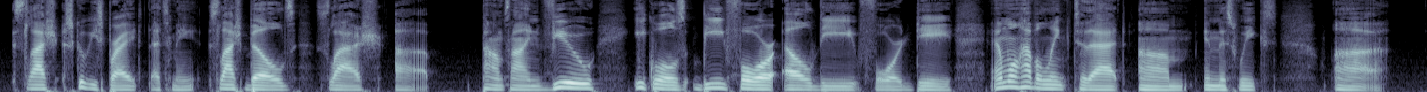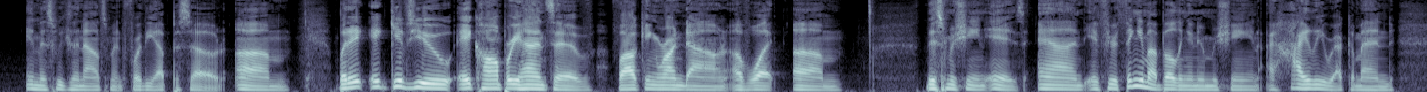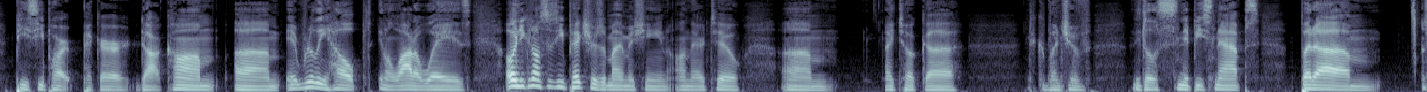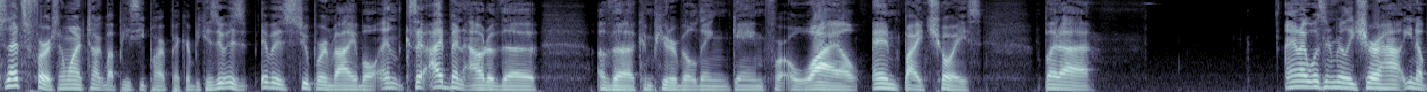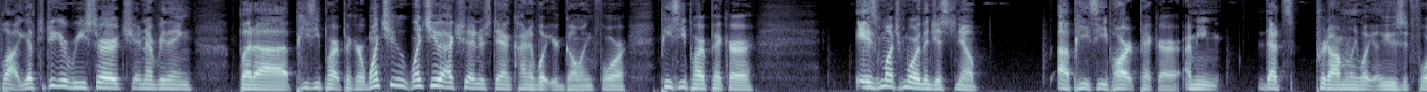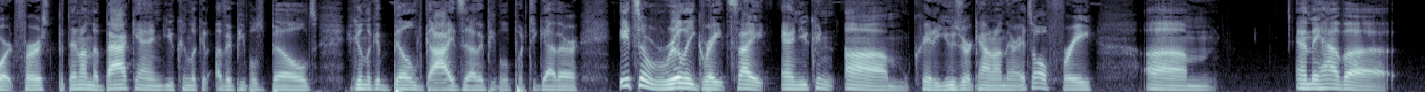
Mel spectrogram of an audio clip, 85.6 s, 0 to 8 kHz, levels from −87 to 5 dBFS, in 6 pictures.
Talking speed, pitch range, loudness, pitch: 170 wpm, 105-135 Hz, -16 LUFS, 115 Hz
